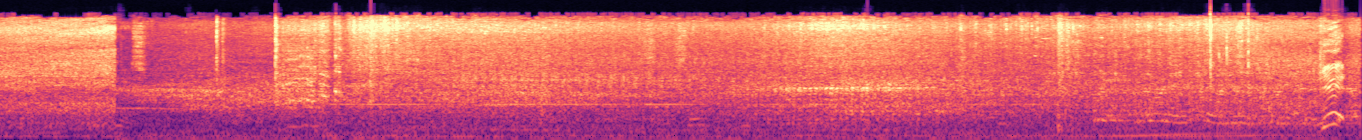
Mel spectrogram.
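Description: A truck engine revs and drones steadily as the driver speeds away from police with a deputy clinging to the vehicle, loud and close with wind-like roar, broken by brief bumps and shouting voices.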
